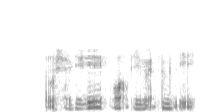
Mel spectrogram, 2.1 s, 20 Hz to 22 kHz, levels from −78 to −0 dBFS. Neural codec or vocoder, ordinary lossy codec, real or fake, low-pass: autoencoder, 44.1 kHz, a latent of 192 numbers a frame, MeloTTS; MP3, 16 kbps; fake; 3.6 kHz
